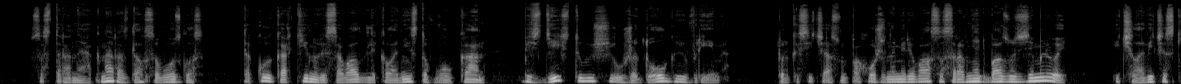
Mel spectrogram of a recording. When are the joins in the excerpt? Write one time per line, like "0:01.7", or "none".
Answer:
0:02.3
